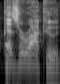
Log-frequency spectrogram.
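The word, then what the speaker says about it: Ezeiruaku: Ezaraku. That is how you say his last name because get used to it.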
